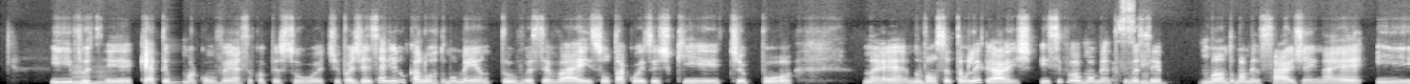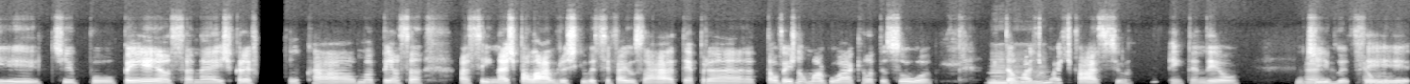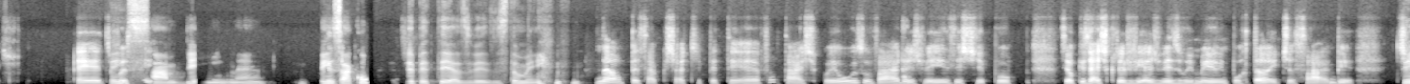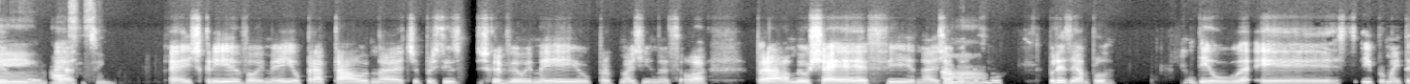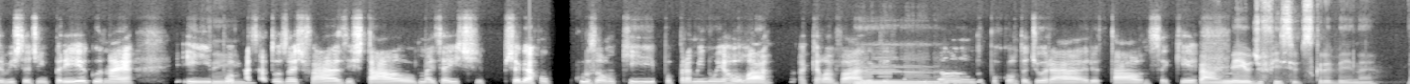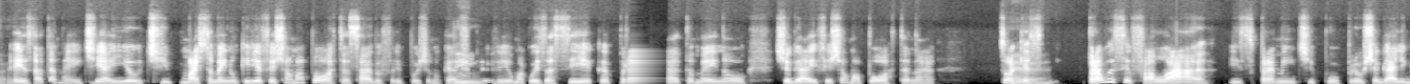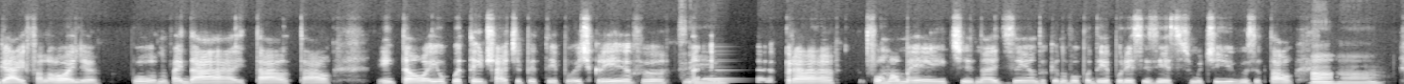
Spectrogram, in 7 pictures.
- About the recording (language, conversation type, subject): Portuguese, podcast, Como você prefere se comunicar online: por texto, por áudio ou por vídeo, e por quê?
- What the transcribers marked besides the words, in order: distorted speech; other background noise; chuckle; laugh; drawn out: "Hum"; static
